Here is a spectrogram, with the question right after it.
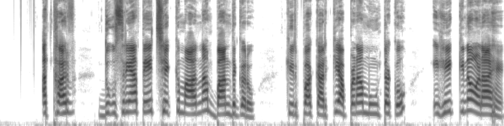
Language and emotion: Punjabi, disgusted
